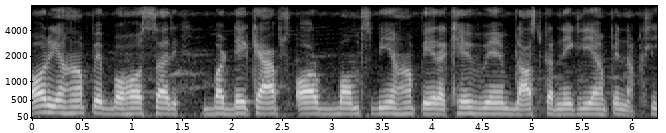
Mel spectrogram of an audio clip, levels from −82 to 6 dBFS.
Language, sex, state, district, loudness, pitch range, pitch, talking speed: Hindi, male, Haryana, Rohtak, -15 LUFS, 140-150 Hz, 145 Hz, 220 wpm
